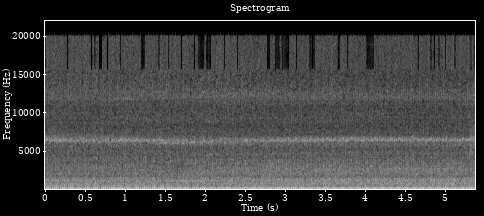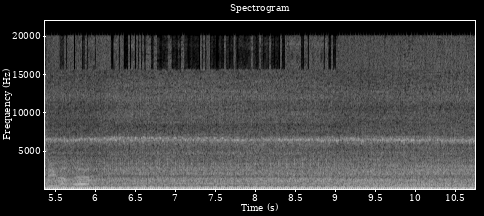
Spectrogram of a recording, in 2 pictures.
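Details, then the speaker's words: Mini Cooper, heads just refitted, idling: lumpy, uneven, vibrating beat from one dead cylinder, feels like it's missing; misfire at idle, scan under way. "you can feel it gosh not happy it's like it's missing it's firing"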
